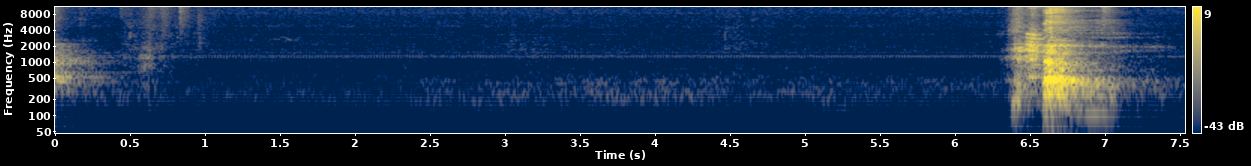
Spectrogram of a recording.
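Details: A Rottweiler in a friendly stand-off gives a single loud, deep bark after several seconds of near silence, then is praised as a good boy.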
